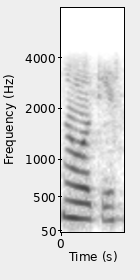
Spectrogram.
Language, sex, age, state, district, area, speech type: Tamil, female, 18-30, Tamil Nadu, Madurai, urban, conversation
